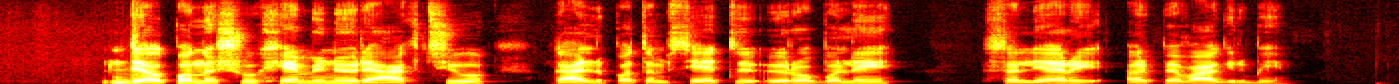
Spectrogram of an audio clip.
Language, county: Lithuanian, Klaipėda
